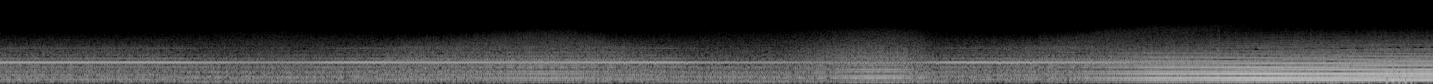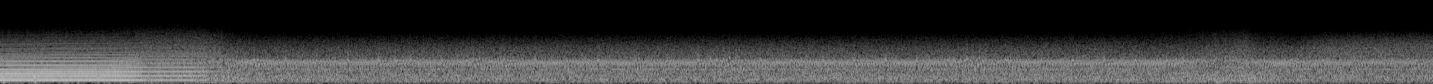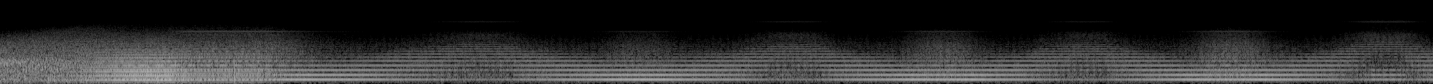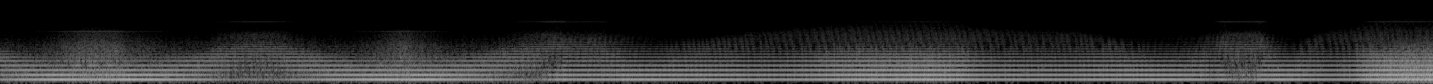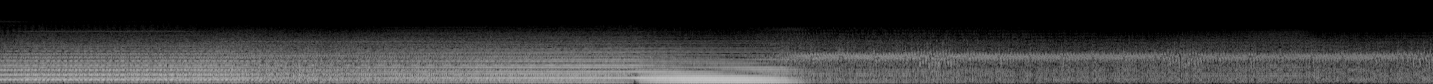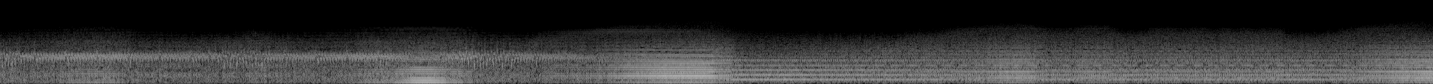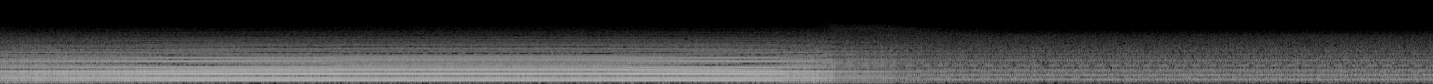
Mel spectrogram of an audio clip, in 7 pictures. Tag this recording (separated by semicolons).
analog; comms; communication; digital; distorted; distortion; electronic; field-recording; garbled; government; military; morse; noise; radar; radio; receiver; signal; soundscape; static; telecommunication; telegraph; transmission; transmitter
